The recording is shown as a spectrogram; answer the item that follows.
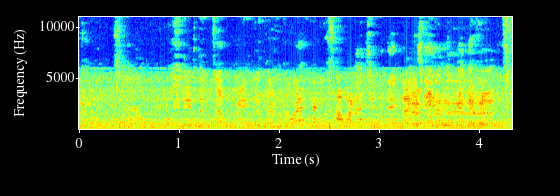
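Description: Safari vehicle's engine running steadily with a low hum, with passengers talking faintly over it.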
